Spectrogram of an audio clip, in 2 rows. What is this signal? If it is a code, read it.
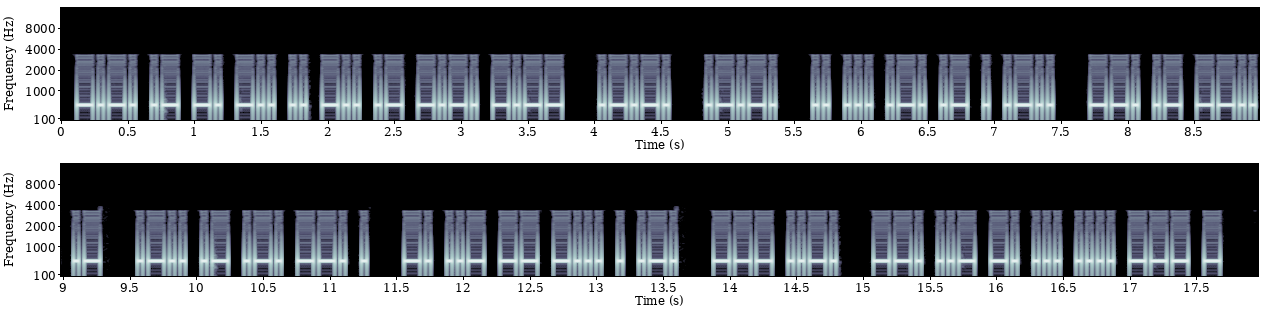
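Morse code, heard as a keyed tone, about 30 wpm, 550 Hz. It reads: CANDIDACY <AR> <AR> ISRAEL GAZA LARGE NUMBER OF GUNSHOT
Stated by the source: Morse code practice of news headlines at 30 wpm, preceded by vvv.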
